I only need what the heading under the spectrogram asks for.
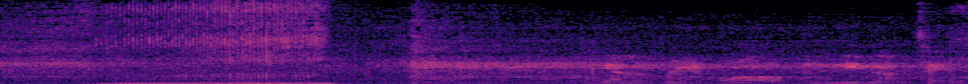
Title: Snoring rottie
